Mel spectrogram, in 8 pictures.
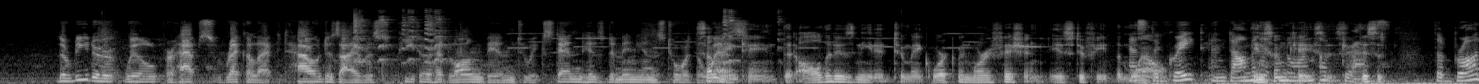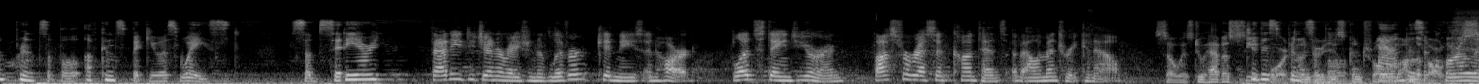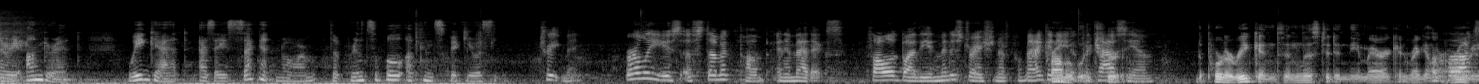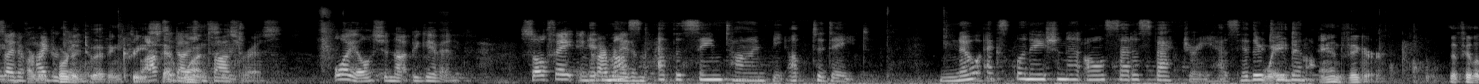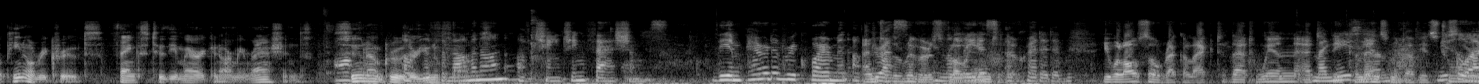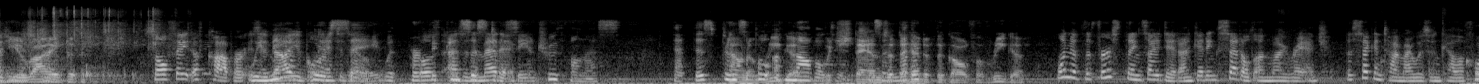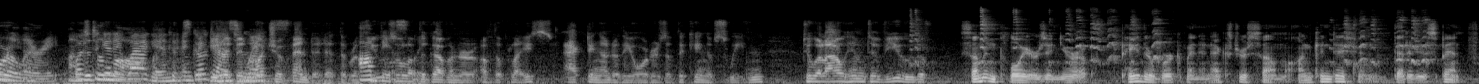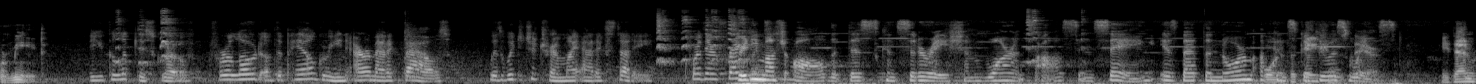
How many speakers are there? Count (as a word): four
